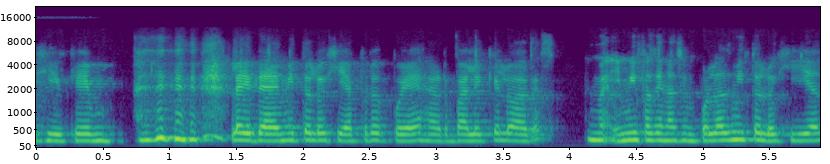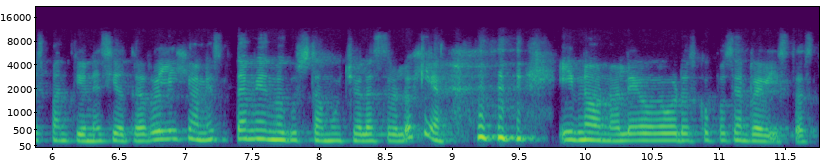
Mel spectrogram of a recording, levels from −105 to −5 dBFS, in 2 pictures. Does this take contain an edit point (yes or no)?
yes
